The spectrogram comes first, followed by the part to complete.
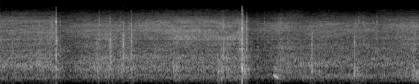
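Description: Robot vacuum cleaner running with a steady hiss of its motor and brushes. Two sharp knocks cut through it, one about half a second in and a louder one near the middle.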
